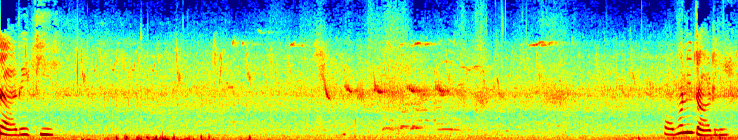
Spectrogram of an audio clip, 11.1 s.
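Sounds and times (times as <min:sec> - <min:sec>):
birds chirping: 0:00.0 - 0:11.0
low outdoor background noise: 0:00.0 - 0:11.0.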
